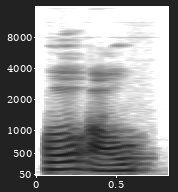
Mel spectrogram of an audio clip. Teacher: कंठोष्ठ कंठ और होठों की सहायता से ओ औ स्वर बोले जाते हैं।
